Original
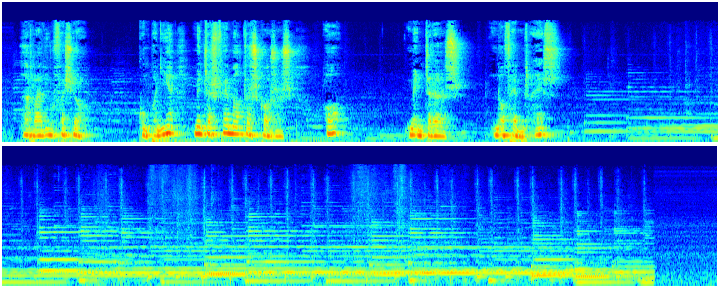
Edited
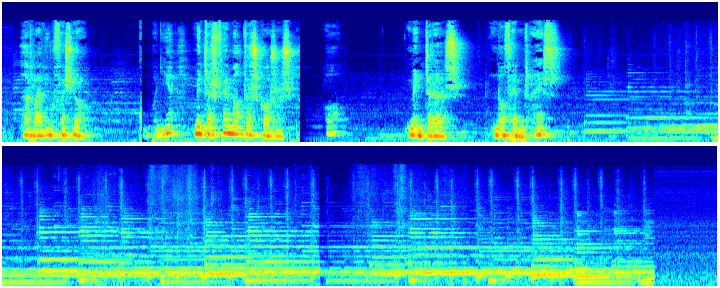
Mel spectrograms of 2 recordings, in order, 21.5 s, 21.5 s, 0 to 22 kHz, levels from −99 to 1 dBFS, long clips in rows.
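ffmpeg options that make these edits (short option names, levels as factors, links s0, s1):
-filter_complex "[0:a]asplit=4[s0][s1][s2][s3];[s0]atrim=end=2.1,asetpts=PTS-STARTPTS,afade=t=out:st=2.096:d=0.004:c=hsin[s4];[s1]atrim=start=2.1:end=4.47,asetpts=PTS-STARTPTS,afade=t=in:d=0.84,afade=t=out:st=2.366:d=0.004:c=hsin[s5];[s2]atrim=start=4.47:end=15.5,asetpts=PTS-STARTPTS,afade=t=in:d=1.67,afade=t=out:st=11.026:d=0.004:c=hsin:silence=0.188365[s6];[s3]atrim=start=15.5,asetpts=PTS-STARTPTS,afade=t=in:d=1.72:silence=0.188365[s7];[s4][s5][s6][s7]concat=n=4:v=0:a=1"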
